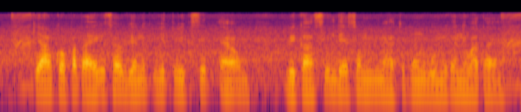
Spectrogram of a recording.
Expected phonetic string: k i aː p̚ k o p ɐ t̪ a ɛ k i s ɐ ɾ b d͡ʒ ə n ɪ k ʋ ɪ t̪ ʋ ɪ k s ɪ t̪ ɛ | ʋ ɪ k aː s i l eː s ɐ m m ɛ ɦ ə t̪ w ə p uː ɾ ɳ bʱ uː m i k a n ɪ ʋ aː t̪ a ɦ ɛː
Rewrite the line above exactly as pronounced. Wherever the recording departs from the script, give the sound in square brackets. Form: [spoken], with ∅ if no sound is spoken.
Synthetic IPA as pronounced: k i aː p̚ k o p ɐ t̪ a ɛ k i s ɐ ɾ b d͡ʒ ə n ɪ k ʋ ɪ t̪ ʋ ɪ k s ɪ t̪ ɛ | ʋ ɪ k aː s i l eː s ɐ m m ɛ ɦ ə t̪ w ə p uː ɾ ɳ bʱ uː m i k a n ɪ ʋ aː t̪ a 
